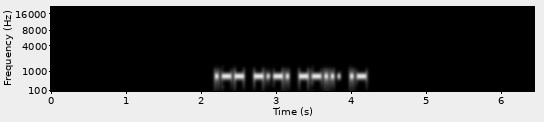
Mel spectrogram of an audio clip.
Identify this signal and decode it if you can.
Morse code, heard as a keyed tone, about 28 wpm, 700 Hz. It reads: WC7A
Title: USA Call Signs - 4 Characters - Repeated 2x - 28wpm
